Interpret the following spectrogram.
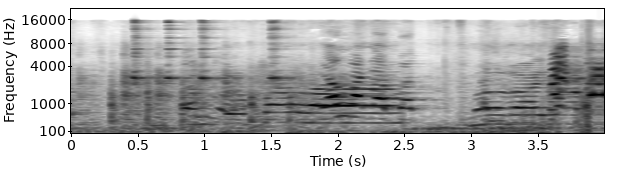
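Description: Several young children's high-pitched voices calling out and chattering while they play, with some notes held and a shrill rise near the end.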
